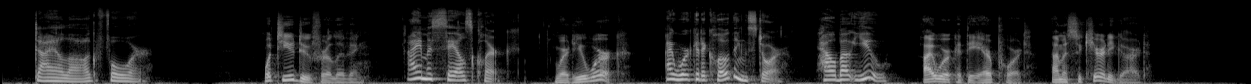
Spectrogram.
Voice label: Dialogue natural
